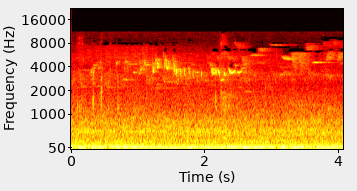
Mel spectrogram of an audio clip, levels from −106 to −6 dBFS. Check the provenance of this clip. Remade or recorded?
recorded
